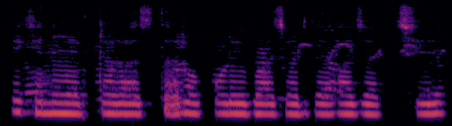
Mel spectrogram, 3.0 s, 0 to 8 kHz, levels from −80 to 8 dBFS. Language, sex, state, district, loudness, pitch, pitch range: Bengali, female, West Bengal, Paschim Medinipur, -37 LUFS, 200 Hz, 195-205 Hz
